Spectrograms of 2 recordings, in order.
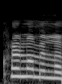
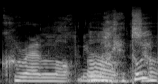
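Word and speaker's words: Kröller-Müller: 어느 쪽 발음을 차용을 하느냐에 따라 다른 것 같은데 그래서 크렐러 밀러 할 때 그 위에 오물라우트 막 이렇게 붙고 막 크렐러 밀러겠죠. 독일어였잖아. 네. 약간 그래서 발음 제대로 해보세요. 크렐러 밀러 이렇게 밀러.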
